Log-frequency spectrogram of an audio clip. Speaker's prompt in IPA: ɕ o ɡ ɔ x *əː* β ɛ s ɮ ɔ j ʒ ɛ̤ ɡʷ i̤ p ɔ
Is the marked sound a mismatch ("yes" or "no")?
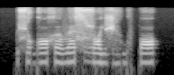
no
